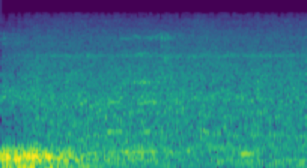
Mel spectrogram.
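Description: A pause in an amplified speech in a large hall: the last word's echo fades away over the first half second, leaving a low, steady room noise.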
